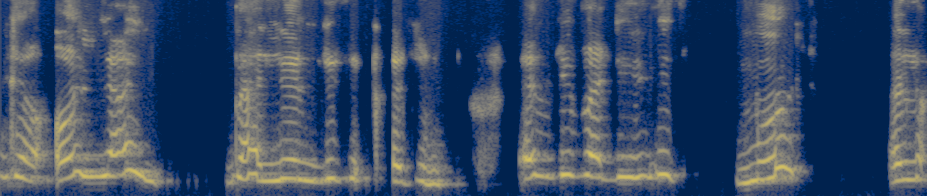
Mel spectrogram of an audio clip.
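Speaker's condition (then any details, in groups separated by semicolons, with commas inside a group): Cerebral palsy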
